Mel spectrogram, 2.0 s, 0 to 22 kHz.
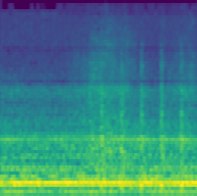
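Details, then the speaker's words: Quantronix Excel Dual Pulse 2000 holmium laser with covers back on, at 0.5 W and 5 Hz. Crisp clicks about five a second over an electrical hum. Normal flash lamp pulsing. "Now you can hear the flashlight pulsing. So now I should be good to go."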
